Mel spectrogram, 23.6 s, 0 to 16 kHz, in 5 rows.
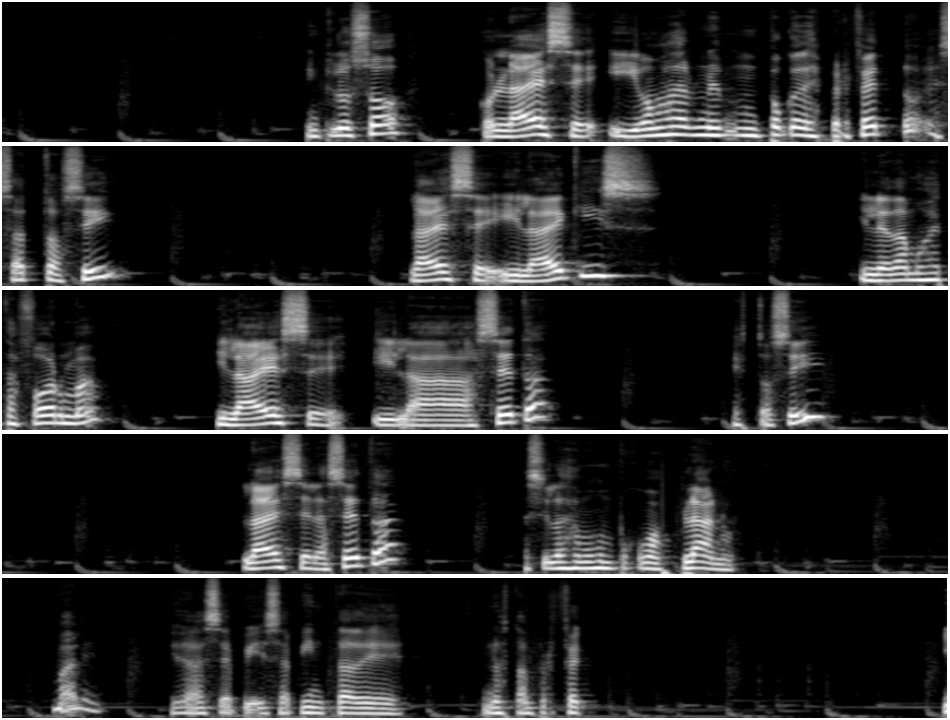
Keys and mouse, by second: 1.2 Tab, 1.2-3.2 middle drag, 5.3 right click, 5.7 alt+shift+right click, 8.5 s, 8.9-11.5 middle drag, 14.0 right click, 17.8-18.8 middle drag, 19.0 Tab, 19.5-21.2 middle drag, 22.7-23.4 middle drag, 23.4 KP_Divide.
